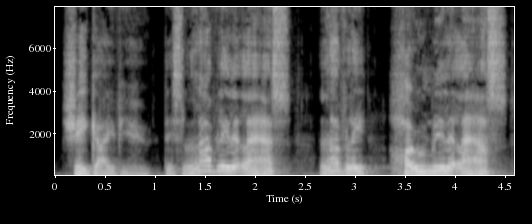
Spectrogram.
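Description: A man's voice: high-pitched, very animated, normal speed, pitched above the performer's own voice. A man voicing a fussy, chatty male ghost with old-fashioned, polite phrasing, in a storybook reading. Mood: shocked.

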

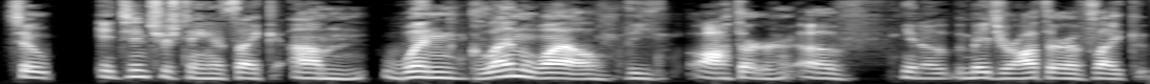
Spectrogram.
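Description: Higher-voiced man explaining with examples. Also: steady tone, moderate pace, dry recording, clean studio sound. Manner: walks through worked examples, checks in with "right?". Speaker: guest, governance lead. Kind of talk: explanatory interview talk.

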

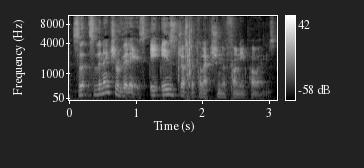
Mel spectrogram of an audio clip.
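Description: A man's voice: mid-range voice, very animated, fast talker, pushed and bright, slight background noise. A man with a Welsh accent, a native Welsh speaker, chatting casually and emphatically as a comedian. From Wales. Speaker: comedian, podcast guest.

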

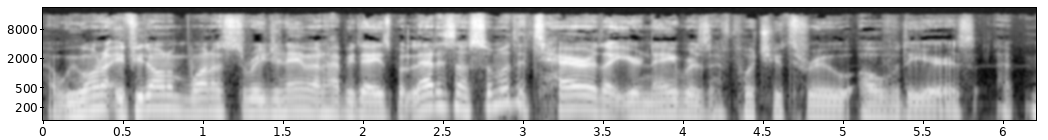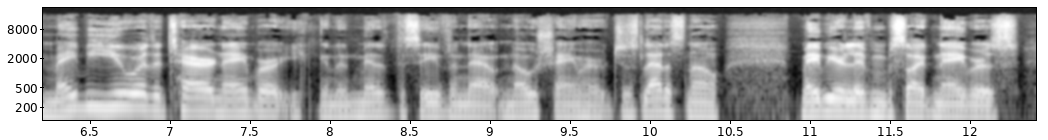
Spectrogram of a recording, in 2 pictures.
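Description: A man's voice: mid-range voice, quick pace, hardly any pauses, no echo. An Irish man co-hosting a radio show, telling rambling, chatty stories in casual studio talk. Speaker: radio co-host.

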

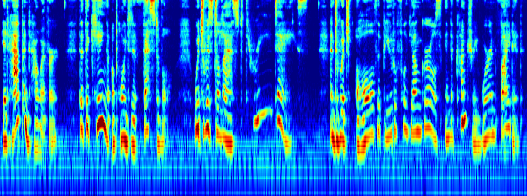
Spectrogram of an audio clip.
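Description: A woman's voice: mid-range voice, darkish tone, slightly rough. A woman podcast host reading a fairy tale aloud as dramatic scripted narration.

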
